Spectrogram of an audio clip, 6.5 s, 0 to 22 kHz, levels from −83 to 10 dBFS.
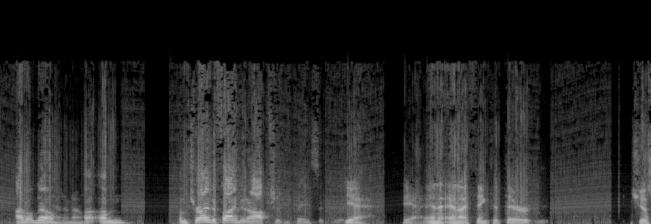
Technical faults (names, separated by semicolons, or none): computer activity noise; buffer tearing; lost LE Audio frames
